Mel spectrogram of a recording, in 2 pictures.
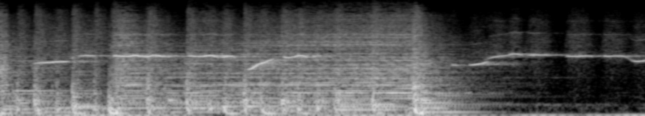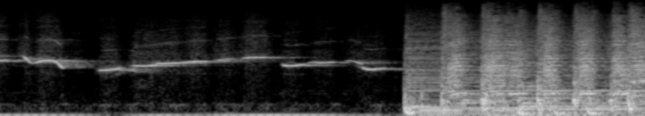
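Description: A whistled melody over a New Orleans rhythm-and-blues band. About three seconds in, the band stops and the whistling carries on almost alone for about four seconds. The full band comes back in near the end.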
